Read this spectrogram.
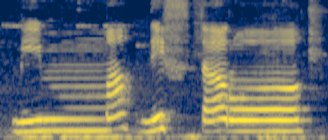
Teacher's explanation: را کو بھی موٹا پڑھیں گے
